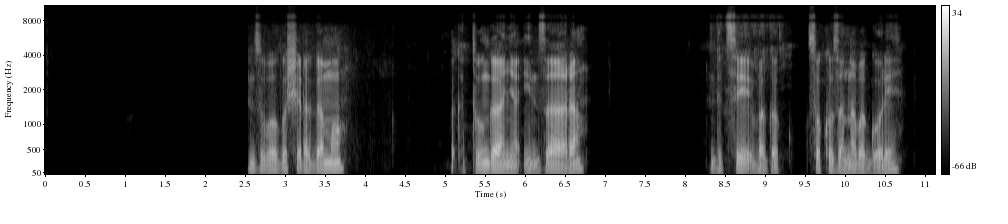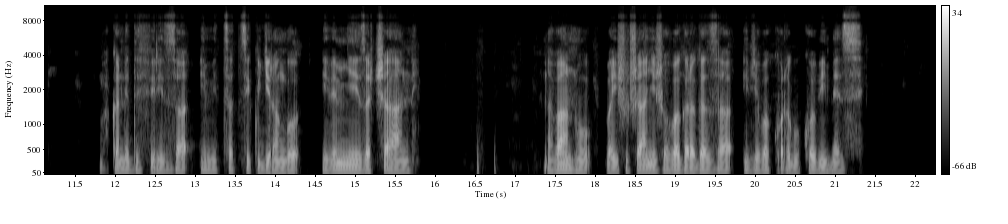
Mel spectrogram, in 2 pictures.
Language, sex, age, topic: Kinyarwanda, male, 36-49, finance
